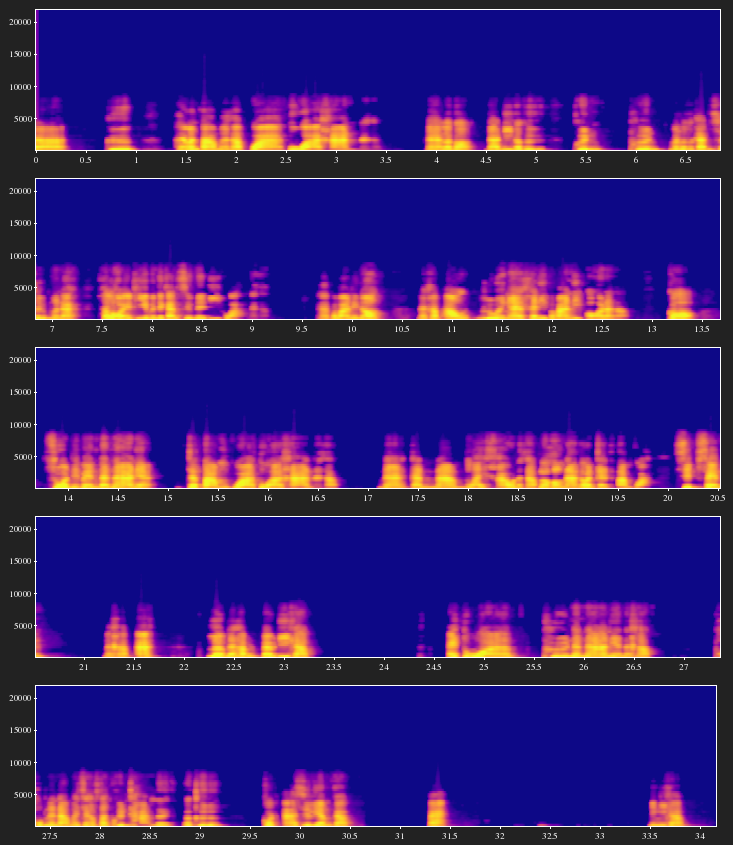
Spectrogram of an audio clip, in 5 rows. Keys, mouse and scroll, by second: 16.2-17.6 shift+drag, 21.2 shift+right click, 22.2 drag, 23.0-23.3 scroll up 1, 24.2-25.2 scroll up 1, 24.3 middle click, 25.2-26.1 scroll up 1, 25.3 middle click, 26.6 scroll down 1, 26.9 middle click, 27.4-28.0 scroll up 2, 28.8 middle click, 28.8 scroll up 1, 30.3 r, 32.5 click.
